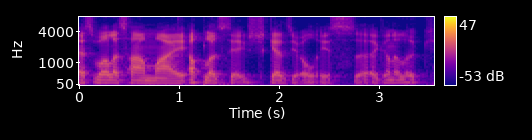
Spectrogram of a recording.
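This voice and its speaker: Speaking at a fairly slow pace with a Swedish accent, a man comes through on a very clean recording with a silent background. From Sweden, Stockholm. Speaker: history YouTuber. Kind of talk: casual live stream chat. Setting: live stream from home.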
